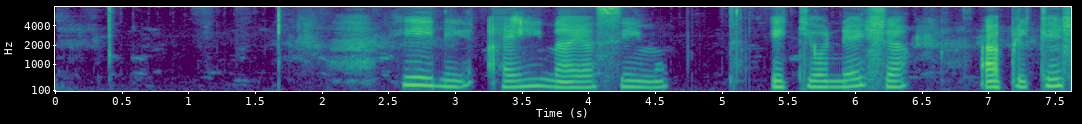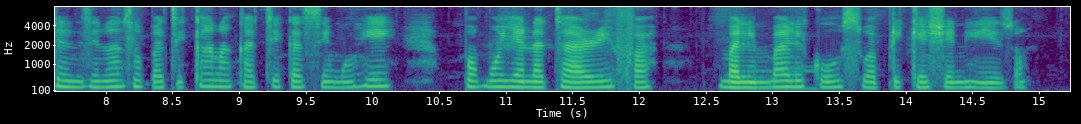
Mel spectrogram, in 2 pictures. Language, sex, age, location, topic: Swahili, female, 25-35, Dar es Salaam, finance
